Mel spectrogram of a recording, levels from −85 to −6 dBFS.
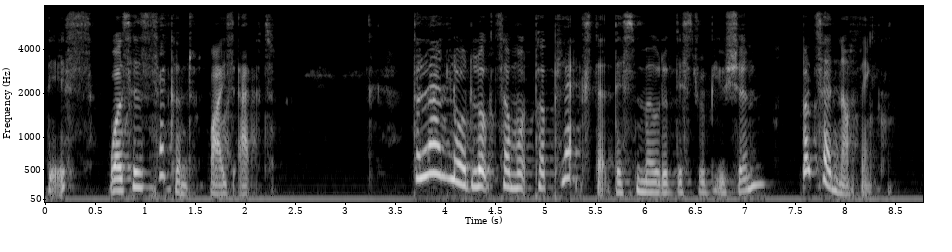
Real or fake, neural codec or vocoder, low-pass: fake; codec, 16 kHz, 16 kbps, FreqCodec, larger model; 7.2 kHz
